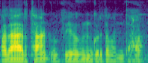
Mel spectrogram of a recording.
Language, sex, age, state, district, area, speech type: Sanskrit, male, 18-30, Andhra Pradesh, Guntur, rural, spontaneous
